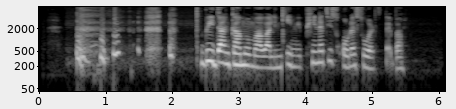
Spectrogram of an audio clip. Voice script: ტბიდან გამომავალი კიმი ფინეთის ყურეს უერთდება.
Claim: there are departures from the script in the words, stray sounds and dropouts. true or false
true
